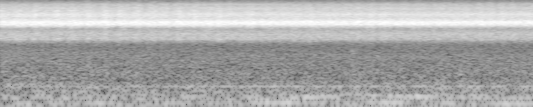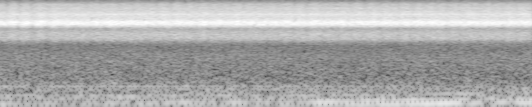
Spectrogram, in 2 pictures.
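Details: Cicada chorus heard as an unbroken, bright electric-sounding buzz that never pauses, with faint low murmuring noise drifting in the background.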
